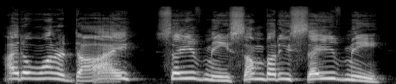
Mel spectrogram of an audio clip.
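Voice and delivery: very high piglet squealing; panicked scream. A narrator's reading. Wilbur begs somebody to save him, panicked scream. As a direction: plead for rescue in a high shriek. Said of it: "screamed Wilbur".

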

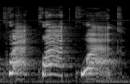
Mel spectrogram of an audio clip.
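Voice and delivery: high quacks, last one breathy; duck call. Acted. Papa Duck calling, quacks trailing off. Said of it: "Papa Duck called".

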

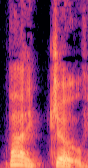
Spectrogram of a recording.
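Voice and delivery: a restrained narrator's roar; mild roar. A narrator's reading. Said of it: "he roared".

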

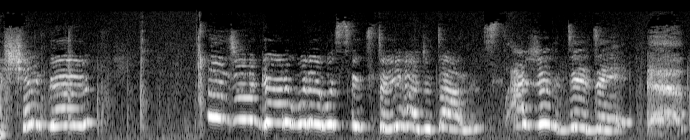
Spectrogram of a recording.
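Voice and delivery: high wailing regret; mock crying. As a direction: whine it like fake tears.

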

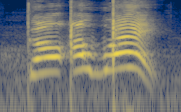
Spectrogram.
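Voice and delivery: frightened loud go away; loud shout. Real, not acted. Hiding from monster.

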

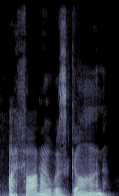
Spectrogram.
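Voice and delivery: mildly relieved robot; a touch of relief in a machine voice; relieved mechanical voice. A narrator's reading. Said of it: "mechanical voice said with more relief".

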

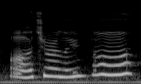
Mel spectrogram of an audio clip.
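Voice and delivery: high-pitched sympathetic coo; cooing aww. Real, not acted. Cooing over a character.

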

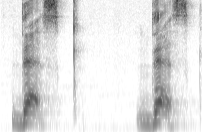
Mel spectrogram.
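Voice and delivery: "Desk" with clear d and short e; sound out desk. Shown as a demonstration. Teacher modelling "Desk" sound by sound. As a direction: say "Desk" crisply, d then short e. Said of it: "الدي مع الإي".

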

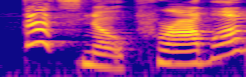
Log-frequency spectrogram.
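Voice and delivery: usual speaking voice

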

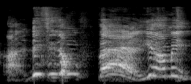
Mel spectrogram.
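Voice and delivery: high hammed-up sob-shout; fake-cry it like a spoilt child; mock crying wail. Fan fake-crying to the camera about the show. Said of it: "I'm annoyed!".

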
